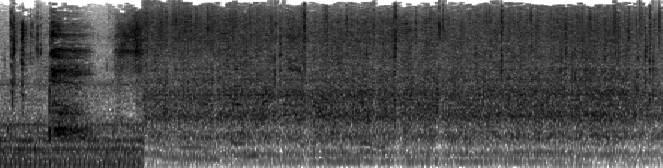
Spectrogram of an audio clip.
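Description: An egg sizzles in a frying pan.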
